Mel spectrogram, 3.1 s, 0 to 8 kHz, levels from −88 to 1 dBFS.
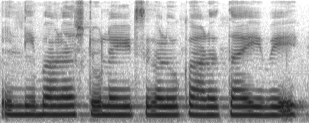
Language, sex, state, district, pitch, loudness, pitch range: Kannada, female, Karnataka, Bidar, 210 Hz, -12 LUFS, 205-215 Hz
